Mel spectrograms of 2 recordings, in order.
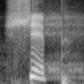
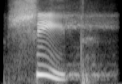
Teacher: In ship, the sound is short and relaxed. In sheep, the sound is longer and the lips may spread slightly.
